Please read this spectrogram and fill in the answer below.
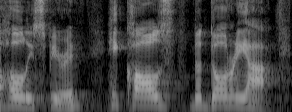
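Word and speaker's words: Doria (δωρεά): Doria. It's spelled D-O-R-E-A. In Texas, we can say it, the doria. But it's sounded out, Doria.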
